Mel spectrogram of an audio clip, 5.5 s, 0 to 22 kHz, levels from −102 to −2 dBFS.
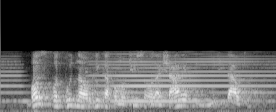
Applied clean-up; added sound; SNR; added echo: none; Bowed string instrument; 6 dB; reverberation time 1.4 s.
